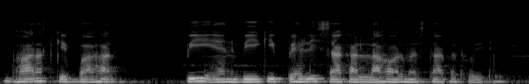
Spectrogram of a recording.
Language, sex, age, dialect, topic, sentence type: Hindi, male, 25-30, Awadhi Bundeli, banking, statement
